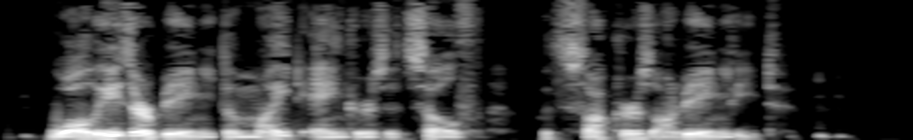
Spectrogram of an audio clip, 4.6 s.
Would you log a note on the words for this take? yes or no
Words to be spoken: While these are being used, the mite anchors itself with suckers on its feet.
yes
